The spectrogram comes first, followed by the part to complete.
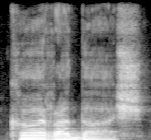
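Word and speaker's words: карандаш: Karandash. So there we have the first one pronounced Okay, the next letter is maybe the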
